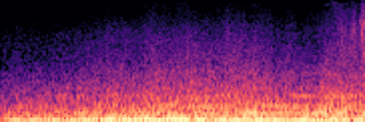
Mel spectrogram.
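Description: Cinematic intro sound effect: a loud, steady deep rumbling drone with a hiss over it, swelling slightly at the start.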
